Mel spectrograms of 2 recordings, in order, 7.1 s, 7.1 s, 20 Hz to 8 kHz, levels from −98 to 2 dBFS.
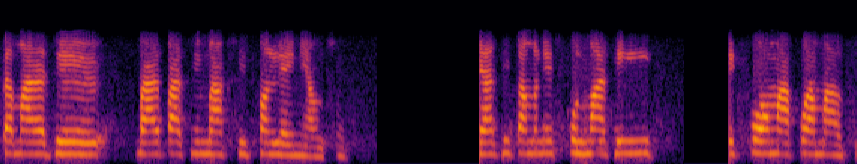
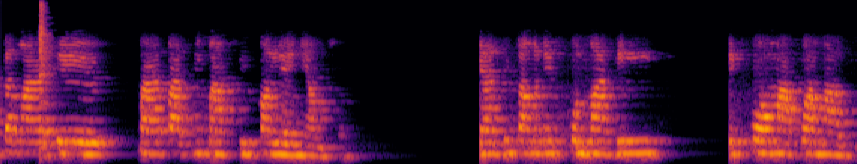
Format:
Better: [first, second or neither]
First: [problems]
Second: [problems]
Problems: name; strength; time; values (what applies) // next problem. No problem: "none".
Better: first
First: none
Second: noise reduction (classical method WPE with log-MMSE)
